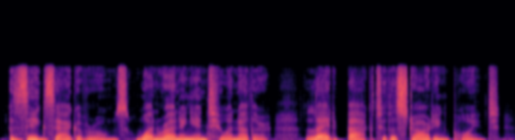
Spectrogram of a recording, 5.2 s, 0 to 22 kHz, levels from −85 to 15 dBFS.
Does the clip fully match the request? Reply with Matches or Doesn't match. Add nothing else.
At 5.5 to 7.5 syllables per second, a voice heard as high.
Doesn't match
